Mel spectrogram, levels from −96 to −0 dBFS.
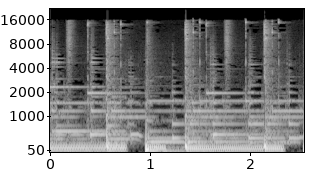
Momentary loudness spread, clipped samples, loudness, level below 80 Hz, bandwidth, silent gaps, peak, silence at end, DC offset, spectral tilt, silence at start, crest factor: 2 LU; under 0.1%; -16 LUFS; -24 dBFS; 17 kHz; none; 0 dBFS; 0 s; under 0.1%; -5 dB/octave; 0 s; 16 dB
